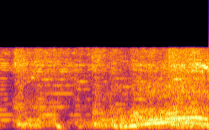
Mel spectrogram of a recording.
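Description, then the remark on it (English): A race car engine revs up, its pitch climbing steadily over a couple of seconds. It sounds loud, with a rough, continuous roar and no voices. “It's racing.”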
